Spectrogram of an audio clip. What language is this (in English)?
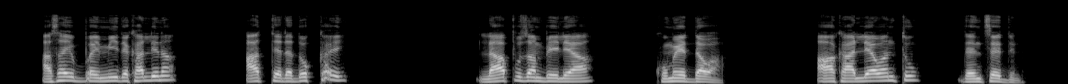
Dawro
